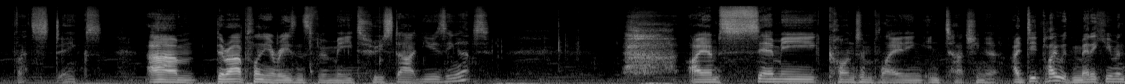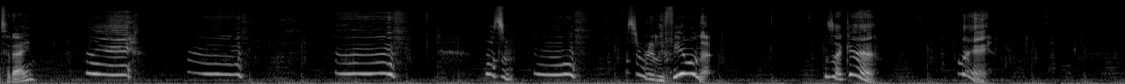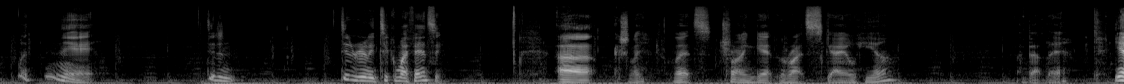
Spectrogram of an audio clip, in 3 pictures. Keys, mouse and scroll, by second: 0.0 middle click, 0.9 middle click, 1.3 click, 2.4 ctrl+i, 2.7 Delete, 3.8 middle click, 4.5 middle click, 5.3 a, 5.7 middle click, 8.3 middle click, 13.0 middle click, 17.0-19.0 right drag, 20.0 right click, 20.4 middle click, 21.0 z, 21.4 a, 21.6 middle click, 22.2 a, 22.5 middle click, 26.0 ctrl+r, 27.5 middle click, 28.4 KP_3, 28.7 KP_1, 29.3 shift+middle click, 30.2 ctrl+r, 32.8 z, 33.3 shift+middle click.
